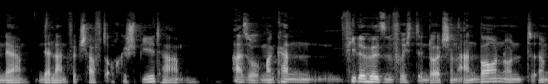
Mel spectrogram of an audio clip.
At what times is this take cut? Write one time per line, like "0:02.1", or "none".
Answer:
0:02.2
